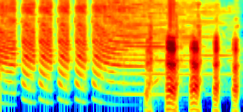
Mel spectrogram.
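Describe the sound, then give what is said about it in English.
An air horn sound effect from a phone app plays a quick stutter of five short, bright blasts, then a held note, ending in a few louder, harsher bursts. No one speaks over it. “horn on your phone, so that way anytime you get some big ultra mega play, you can hype it up like morning zoo radio.”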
